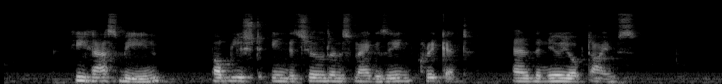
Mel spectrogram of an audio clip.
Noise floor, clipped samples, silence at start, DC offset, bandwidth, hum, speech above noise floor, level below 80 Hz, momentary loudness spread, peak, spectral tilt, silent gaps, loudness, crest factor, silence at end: -57 dBFS; under 0.1%; 0.75 s; under 0.1%; 11.5 kHz; none; 32 dB; -56 dBFS; 12 LU; -8 dBFS; -7 dB/octave; none; -26 LUFS; 18 dB; 0.9 s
